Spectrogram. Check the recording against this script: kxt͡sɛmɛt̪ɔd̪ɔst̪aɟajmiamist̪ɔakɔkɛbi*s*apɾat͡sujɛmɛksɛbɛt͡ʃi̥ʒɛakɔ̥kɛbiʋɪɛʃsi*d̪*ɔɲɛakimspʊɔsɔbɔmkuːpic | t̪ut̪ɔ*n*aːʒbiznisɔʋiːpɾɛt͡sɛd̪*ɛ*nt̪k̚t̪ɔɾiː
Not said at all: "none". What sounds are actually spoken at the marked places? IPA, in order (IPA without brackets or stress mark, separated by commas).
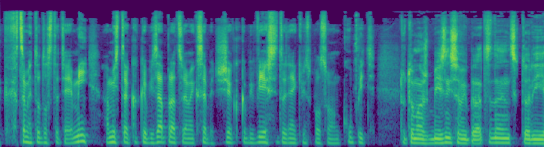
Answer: z, t̪, m, ɛ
